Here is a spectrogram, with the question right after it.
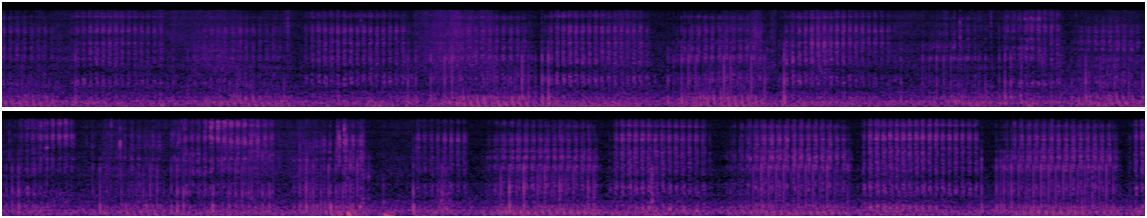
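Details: A pet cat named Lily purring powerfully and steadily indoors, a continuous low rumbling drone that pulses gently with each breath, close to the microphone, with no other clear sounds.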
